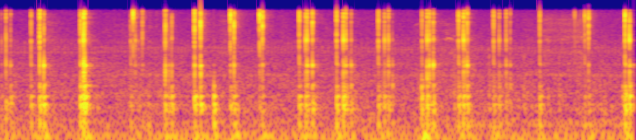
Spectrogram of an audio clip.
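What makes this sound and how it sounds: Long nails tap and scratch the outside of a frosted glass candle jar with no lid and the wax partly used. The result is an irregular run of quick, bright, clicky taps, some in close pairs, each dying away almost instantly, with faint scratchy texture between them over a quiet background.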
